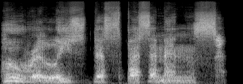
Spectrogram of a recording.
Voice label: Grineer Male en; InfestedIntroQuest; Intel Inf Released; Warframe

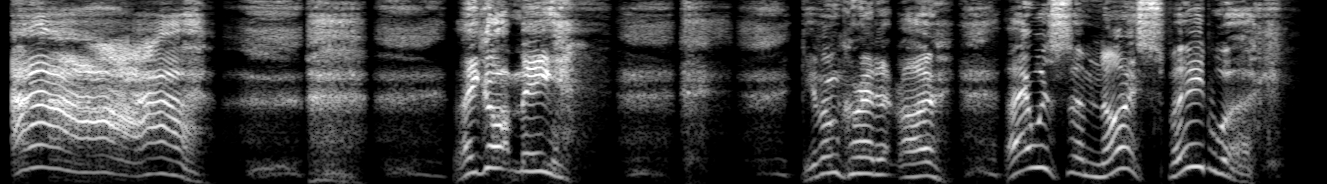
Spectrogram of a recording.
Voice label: Downed, en, Dialog Barks Battle

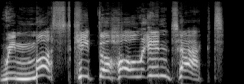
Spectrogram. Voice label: Crew Ship Low, Female; Dialog; en; Warframe; Railjack Crew; New Loka

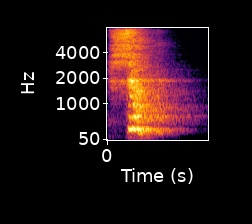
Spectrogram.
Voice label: Attack Soldier Male; Battle; Barks; Dialog; Sinecure Soldier Male A

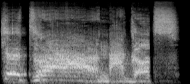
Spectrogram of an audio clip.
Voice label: Cover Me Eximus Grineer Male; Battle Barks

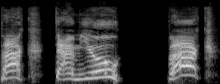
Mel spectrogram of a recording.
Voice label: Villagers Male, Cetus Invasion

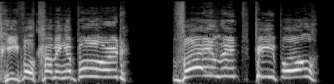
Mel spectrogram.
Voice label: Enemy Spot, Male; Dialog; Warframe; Railjack Crew; Perrin Sequence

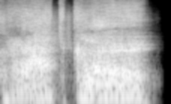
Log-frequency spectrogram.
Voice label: Surprised, Male

